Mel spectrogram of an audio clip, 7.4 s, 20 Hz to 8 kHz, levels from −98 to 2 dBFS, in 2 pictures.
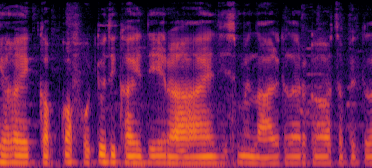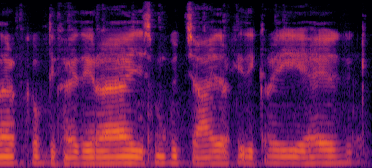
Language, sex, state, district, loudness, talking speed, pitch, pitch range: Hindi, male, Bihar, East Champaran, -33 LUFS, 225 wpm, 115 Hz, 110-120 Hz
